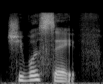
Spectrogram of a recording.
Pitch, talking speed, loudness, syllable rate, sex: 175 Hz, 175 wpm, -19 LUFS, 4.4 syllables/s, female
